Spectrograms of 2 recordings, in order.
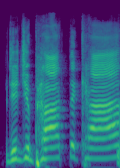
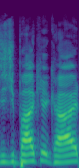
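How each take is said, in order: First: It has a heavy, exaggerated Boston accent. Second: It has a mild, casual Boston accent. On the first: This is an overdone, stereotyped way of talking. The speaker calls it wrong. "I'm not like, did you park the car?" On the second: This is how a local really talks. The speaker calls it right. "that's how I would say it"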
